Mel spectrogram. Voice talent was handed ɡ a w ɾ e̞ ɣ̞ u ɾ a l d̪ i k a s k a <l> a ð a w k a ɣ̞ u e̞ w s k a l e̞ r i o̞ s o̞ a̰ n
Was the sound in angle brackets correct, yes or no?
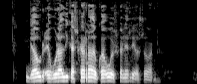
no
